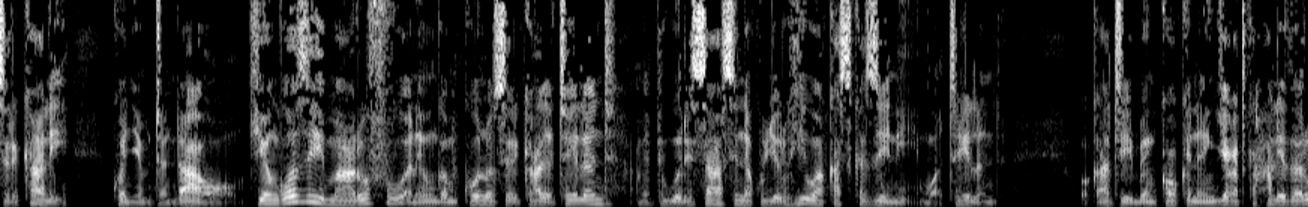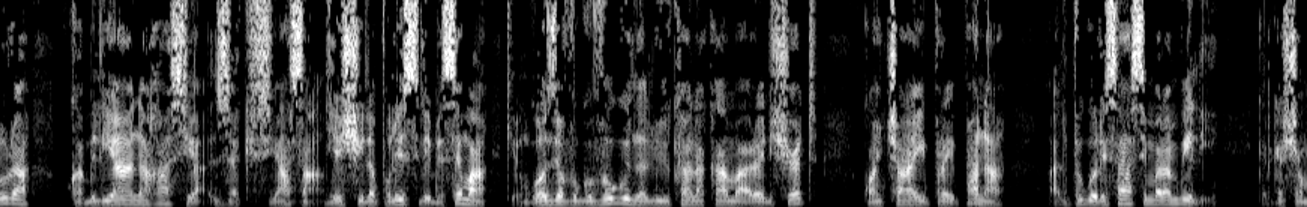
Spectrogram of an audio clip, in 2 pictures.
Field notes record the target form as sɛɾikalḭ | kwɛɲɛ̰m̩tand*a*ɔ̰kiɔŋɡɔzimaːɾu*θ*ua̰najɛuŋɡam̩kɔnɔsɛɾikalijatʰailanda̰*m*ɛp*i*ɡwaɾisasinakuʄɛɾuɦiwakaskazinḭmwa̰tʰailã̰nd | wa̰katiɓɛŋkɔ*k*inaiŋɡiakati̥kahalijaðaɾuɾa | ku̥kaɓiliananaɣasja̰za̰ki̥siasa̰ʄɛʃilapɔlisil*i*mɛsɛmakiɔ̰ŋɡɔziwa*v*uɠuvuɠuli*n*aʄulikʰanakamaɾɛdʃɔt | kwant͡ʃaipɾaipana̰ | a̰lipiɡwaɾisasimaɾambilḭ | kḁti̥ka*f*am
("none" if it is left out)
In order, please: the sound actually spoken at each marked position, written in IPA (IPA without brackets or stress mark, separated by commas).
a, f, m, i, k, i, v, n, ʃ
